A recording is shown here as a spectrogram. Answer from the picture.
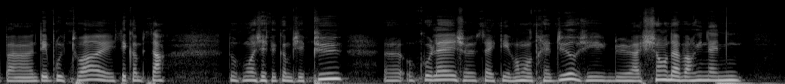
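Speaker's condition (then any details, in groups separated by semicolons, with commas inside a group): Born deaf; congenital deafness, heard no sound at birth, hearing aid, lip reading, sign language learned in high school; hearing aid helps only partly, needs lip reading, much concentration, turns aid off in noisy places; learned to speak through years of speech therapy, learned p/b distinctions, speaks like hearing person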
